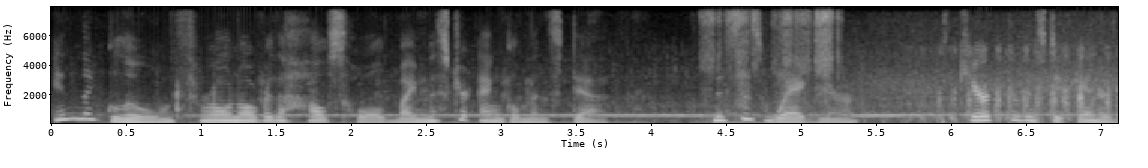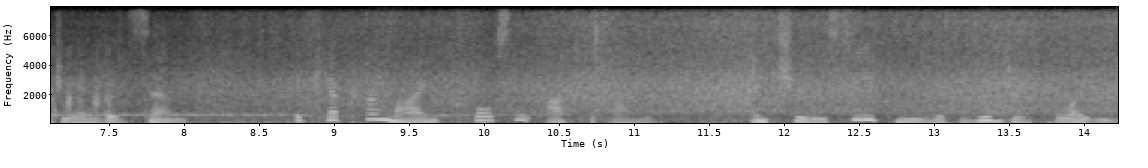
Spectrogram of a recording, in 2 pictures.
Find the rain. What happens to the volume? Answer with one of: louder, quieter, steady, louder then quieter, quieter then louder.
louder.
